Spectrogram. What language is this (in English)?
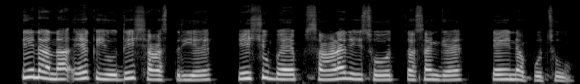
Kullu Pahari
